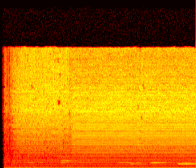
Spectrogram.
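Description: Steady tape hiss and mains hum from an old cassette transfer, with the first faint notes of a suling bamboo flute entering about a second in as a degung piece begins.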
